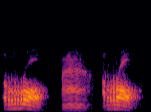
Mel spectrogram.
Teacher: Jadi suaranya akan mengalirnya di tengah lidah. Mengalirnya menyimpang suaranya ke tengah lidah.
